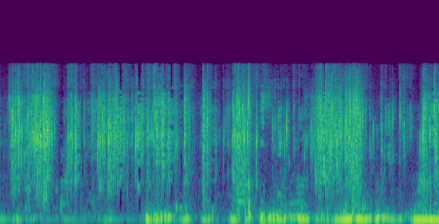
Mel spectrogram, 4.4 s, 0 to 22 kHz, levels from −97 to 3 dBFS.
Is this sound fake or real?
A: real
